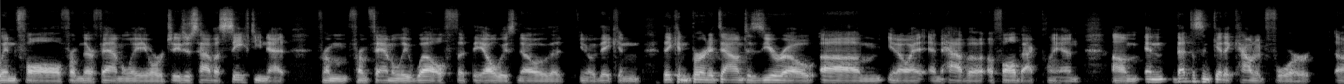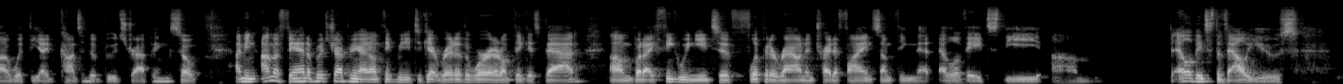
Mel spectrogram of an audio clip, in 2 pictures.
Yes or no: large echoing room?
no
